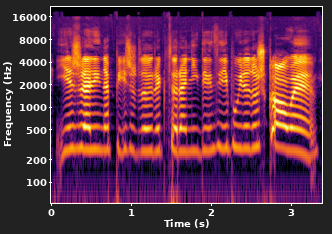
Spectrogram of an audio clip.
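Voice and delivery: high, loud wail; upset boy threatening his father; tearful protest. A narrator's reading. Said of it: "chlipnąłem". (płaczliwy, podniesiony protest)

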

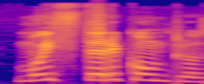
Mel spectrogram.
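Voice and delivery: loud, high hearty toast; called out. A narrator's reading. Guest toasting dad, loud jovial call. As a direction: raise the glass and boom it. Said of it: "zawołał pan Labier".

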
